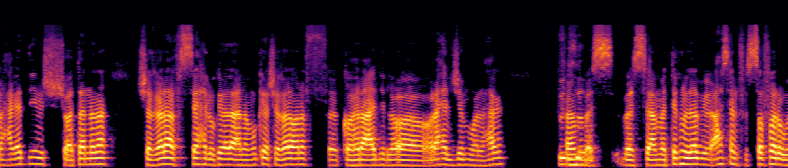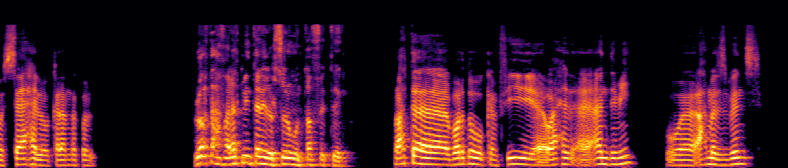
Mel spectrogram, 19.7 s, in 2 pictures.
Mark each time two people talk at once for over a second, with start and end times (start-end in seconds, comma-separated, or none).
none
